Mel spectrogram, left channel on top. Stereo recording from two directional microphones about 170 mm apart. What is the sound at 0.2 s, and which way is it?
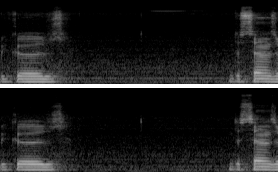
Speech, 30° right (ahead or behind).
